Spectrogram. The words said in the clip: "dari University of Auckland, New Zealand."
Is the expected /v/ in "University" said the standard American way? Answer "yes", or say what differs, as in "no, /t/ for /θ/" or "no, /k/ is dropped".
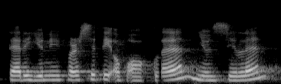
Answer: no, /f/ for /v/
